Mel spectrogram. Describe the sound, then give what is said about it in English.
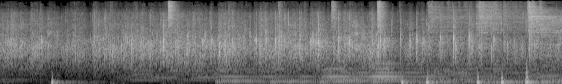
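An audience claps their hands as they begin to pray, in a dense, continuous patter, with a few sharper, louder claps standing out near the end over a low steady hum. “Clap your hands and begin to pray.”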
